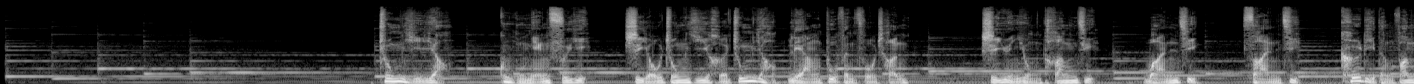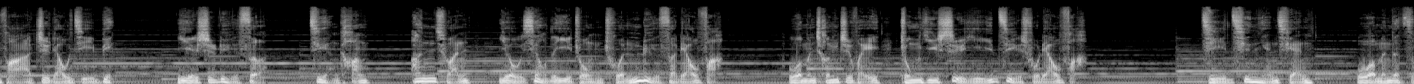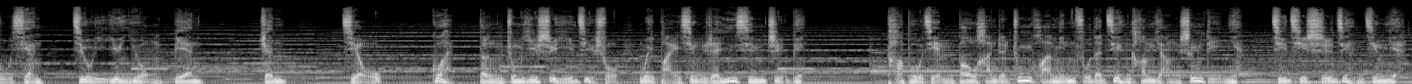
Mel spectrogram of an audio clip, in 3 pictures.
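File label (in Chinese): 男【历史讲述】特色理疗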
